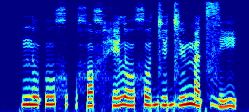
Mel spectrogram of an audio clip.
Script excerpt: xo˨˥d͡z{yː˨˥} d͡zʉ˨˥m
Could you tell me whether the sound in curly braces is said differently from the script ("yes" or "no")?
yes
